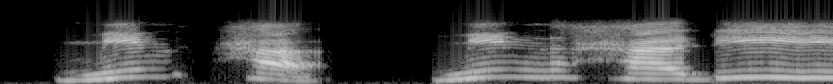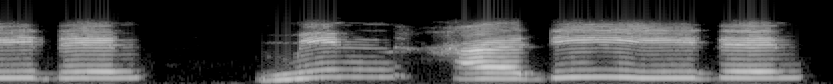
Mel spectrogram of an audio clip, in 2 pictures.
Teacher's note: Nun mati bertemu dengan ha. Hukum dia adalah izhar halki. Mesti dibaca dengan terang dan jelas.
